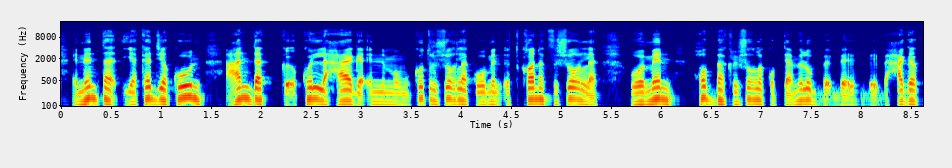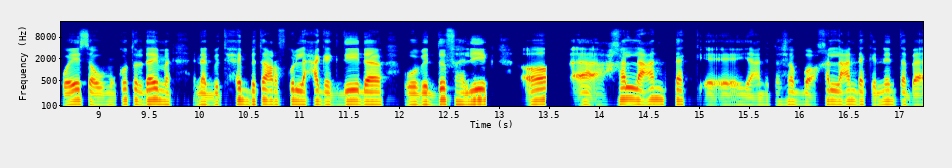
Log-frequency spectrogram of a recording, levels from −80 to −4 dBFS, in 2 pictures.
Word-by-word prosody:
إن 120 - -4
أنت 155 -3 +2
يكاد 150 +6 -1
يكون 165 +2 +4 0.2
عندك 150 -1 +3 0.3
كل 160 -1 +3
حاجة، 135 -2 +4
إن 120 +1 -6
من 110 -2 -7
كُتر 155 +2 -4
شغلك 145 -3 -1
ومن 120 0 -2
إتقانك 155 +6 +2
في - - -11
شغلك 145 - 0 0.3
ومن 135 +6 +2 0.2
حُبك 145 -6 -1
لشغلك 145 +2 -3
وبتعمله 135 +6 -2
ب 120 - -15
ب - - -6 0.2
ب - - -8
بحاجة 135 +1 +1
كويسة، 135 +3 +2
ومن 110 +1 -3
كُتر 145 +3 -4
دايمًا 140 -2 +4 0.2
إنك 110 -1 0
بتحب 130 +6 -2
تعرَف 130 -1 +2
كل 135 -3 +1
حاجة 125 -2 +1
جديدة 120 +2 +4 0.2
وبتضيفها 115 +4 -1
ليك 140 +5 +2 0.3
آه - - +6 0.3
بقى - - +2
خلّى 155 -2 +3
عندك 145 -3 -1 0.2
آآ 435 - -1
آآ 425 -1 -3
يعني 100 -1 -5
تشبُّع، 110 +4 -4
خلّى 135 -2 -1
عندك 130 -3 0
إن 115 +3 -6
أنت 130 -2 -3
ب - - -7
135 Hz, 165 wpm, -24 LUFS, 120-150 Hz, 0.3 s, آه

